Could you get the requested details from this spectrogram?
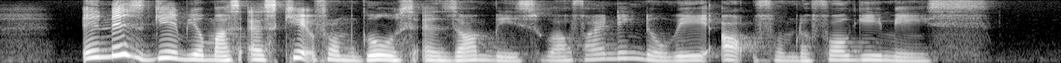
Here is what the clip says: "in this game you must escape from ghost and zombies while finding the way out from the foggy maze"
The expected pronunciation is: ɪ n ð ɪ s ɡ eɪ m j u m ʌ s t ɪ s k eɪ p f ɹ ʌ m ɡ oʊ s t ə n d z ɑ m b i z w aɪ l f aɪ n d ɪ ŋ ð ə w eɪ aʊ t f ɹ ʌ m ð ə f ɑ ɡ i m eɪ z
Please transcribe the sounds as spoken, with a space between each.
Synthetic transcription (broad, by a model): ɪ n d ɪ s ɡ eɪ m j u m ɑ s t ɪ s k eɪ p f ɹ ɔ m ɡ oʊ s ə n z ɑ m b i s w aɪ l f aɪ n d ɪ ŋ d ə w eɪ aʊ t f ɹ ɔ m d ə f ɑ ɡ i m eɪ s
